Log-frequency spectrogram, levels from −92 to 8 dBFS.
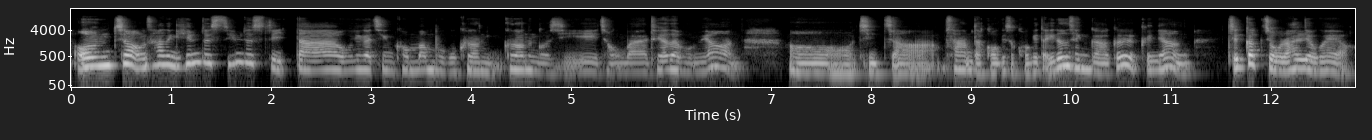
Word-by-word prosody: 엄청 240 0 +7
사는 255 +1 +2
게 225 - -2
힘들 290 +2 +2
수 285 -1 -4
힘들 295 0 -1
수도 275 -8 -5
있다. 175 0 -1
우리가 175 +2 -3
지금 170 -1 -7
겉만 165 +1 -6
보고 150 -3 -11
그러는 155 -3 -7
그러는 175 -2 -2
거지 145 +2 -10
정말 145 0 -7
들여다보면 170 +4 -4 0.5
어 145 -2 -2
진짜 140 -1 -3
사람 175 -2 -3
다 140 - -4
거기서 140 +1 -4
거기다.' 145 +2 -4
이런 225 +3 +6
생각을 195 - 0
그냥 225 +11 -2 0.4
즉각적으로 200 - +5
하려고 175 -4 +1
해요. 150 -3 -5
175 Hz, 315 characters per minute, -27 LUFS, 150-225 Hz, 0.5 s, 엄청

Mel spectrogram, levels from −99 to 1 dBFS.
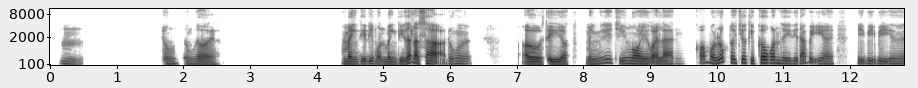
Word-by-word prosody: Ừm. 135 -5 -12 1.2
Đúng, 130 +3 -6
đúng 125 +2 -8
rồi. 115 -4 -2 1.9
Mình 135 -3 +3
thì 135 - +1
đi 145 +3 -1
một 135 -4 -3
mình 125 -1 0
thì - - -2
rất - - +6
là - - +6
sợ, - - +4
đúng 135 +3 -6
rồi. 145 -2 -7 0.8
Ừ, 125 -1 +4
thì 125 -1 +3 0.4
mình 135 0 -4
nghĩ 195 +7 -4
chỉ 150 -4 -4
ngồi, 155 -2 +3
gọi 140 - +1
là, 70 0 0 0.3
có - - -2
một 190 -5 0
lúc 210 +10 +3
thôi, 200 -3 +1
chưa 200 - +3
kịp 165 -3 -2
câu 185 -1 +6
con 180 -2 +2
gì 155 -1 -1
thì 150 - -3
đã - - -1
bị, 150 - -4
ờ, 145 - -2 0.4
bị - - -4
bị 150 - -5
bị, 145 -1 -4
ờ, 145 0 -4
145 Hz, 185 wpm, -24 LUFS, 130-155 Hz, 1.9 s, rất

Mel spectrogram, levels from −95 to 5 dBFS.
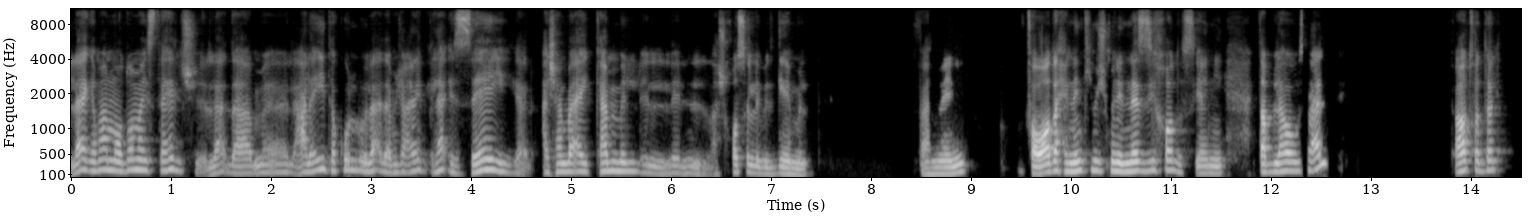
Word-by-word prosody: لا - - +1
يا - - +3
جماعة 190 +2 -1
الموضوع 190 0 0
ما 200 -1 +1
يستاهلش، 185 -1 -5
لأ 135 +5 -7
ده 135 -1 -4
م 135 +2 -6 0.3
على 155 +5 -2
إيه 205 +4 -2
ده 175 -2 -4
كلّه 180 -1 -4
لأ 180 0 -2
ده 160 - -3
مش 150 +3 -7
عارف 170 +1 -7
لأ 185 +1 -5
إزاي 160 +4 -1
عشان 155 +2 -2
بقى 165 0 +1
يكمِّل 170 0 -1
ال 140 -1 -7
الأشخاص 130 +2 -6
اللي 140 -3 -1
بتجامل. 120 -3 -2 1.1
فاهماني؟ 125 +6 0 0.6
فواضح 165 +7 +8
إن 165 - +5
أنتِ 185 +2 +2
مش 180 0 -2
من 175 - +7
الناس 170 +2 +6
دي 185 +2 -2
خالص 185 -4 -1
يعني، 135 0 -2 0.3
طب 155 0 +4
لو 175 +1 +4
سألتِك 320 - 0 1.1
آه - - +9
إتفضّلي. 185 +1 -2
165 Hz, 170 wpm, -22 LUFS, 140-180 Hz, 1.1 s, آه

